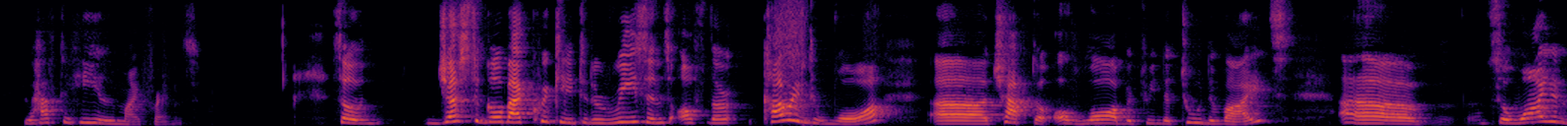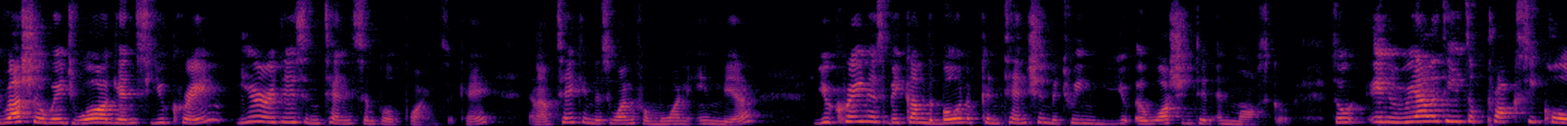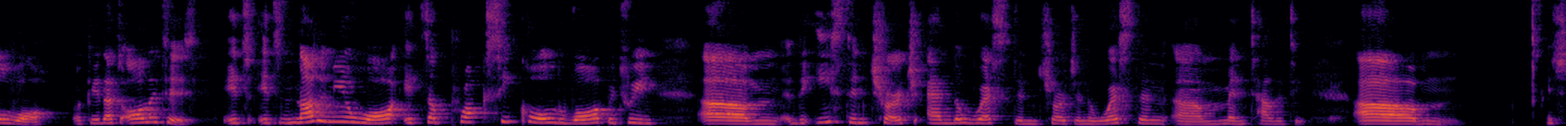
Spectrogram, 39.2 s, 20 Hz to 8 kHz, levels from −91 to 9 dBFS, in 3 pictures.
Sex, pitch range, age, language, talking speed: female, 205-290 Hz, 50-69, English, 160 wpm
